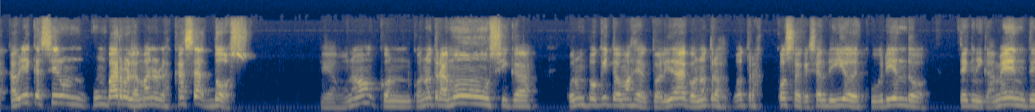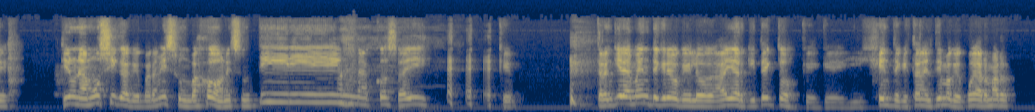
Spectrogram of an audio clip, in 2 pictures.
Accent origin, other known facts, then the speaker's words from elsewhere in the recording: Buenos Aires Province, Argentina; somos argentinos, somos de la provincia de Buenos Aires, y acá hace 100 años atrás estaba lleno de rancho.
